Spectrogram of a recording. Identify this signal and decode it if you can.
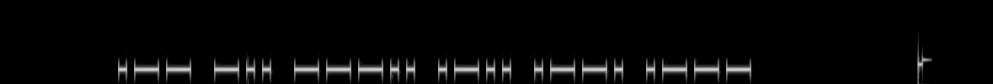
Morse code, heard as a keyed tone, about 15 wpm, 700 Hz. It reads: WD8LPJ
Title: USA Call Signs - 6 Characters - 2x Character Spacing - 15wpm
